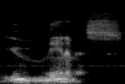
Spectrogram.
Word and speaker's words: unanimous: i like to say when u says you you say unanimous in this case unanimous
